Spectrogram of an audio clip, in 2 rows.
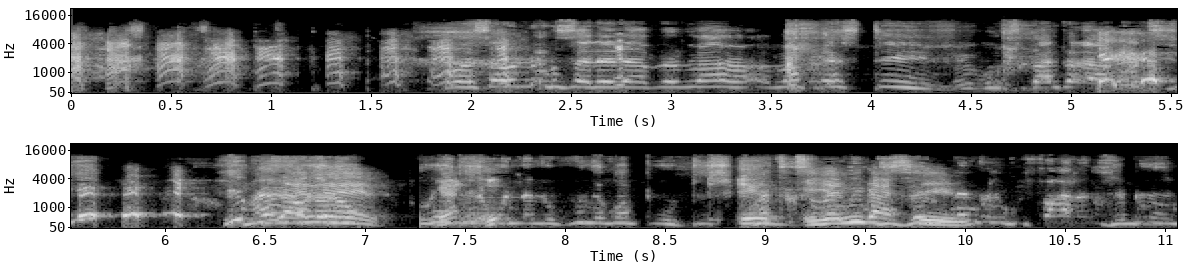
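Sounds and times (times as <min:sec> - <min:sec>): man laughing heartily: 0:00.0 - 0:03.0, 0:05.1 - 0:06.4.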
